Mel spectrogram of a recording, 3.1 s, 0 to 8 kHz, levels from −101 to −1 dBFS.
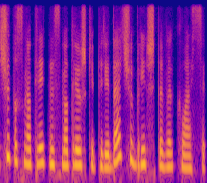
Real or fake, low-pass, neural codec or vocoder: fake; 7.2 kHz; codec, 16 kHz, 1 kbps, FreqCodec, larger model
